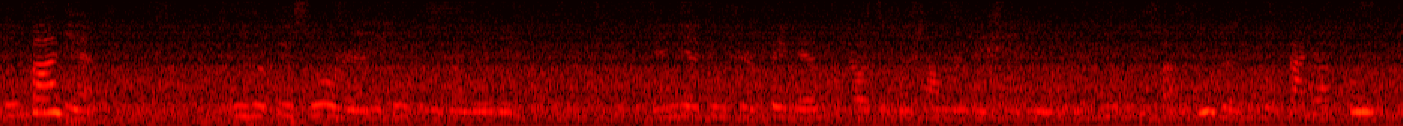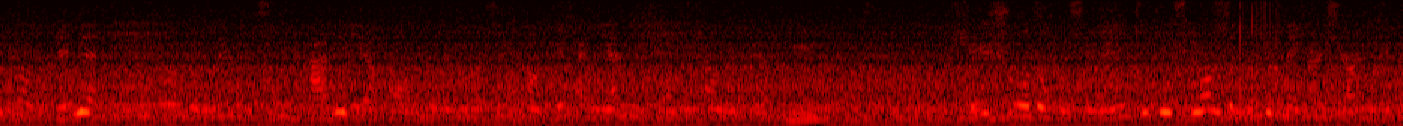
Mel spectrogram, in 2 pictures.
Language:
Chinese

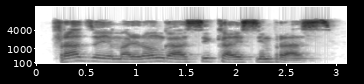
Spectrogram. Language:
Esperanto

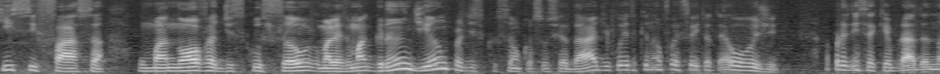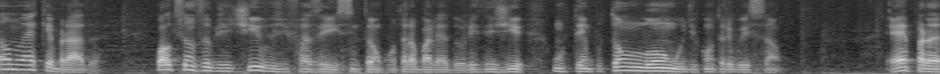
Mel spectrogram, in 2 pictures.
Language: Portuguese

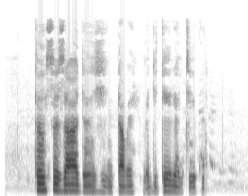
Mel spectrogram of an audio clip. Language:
Dagbani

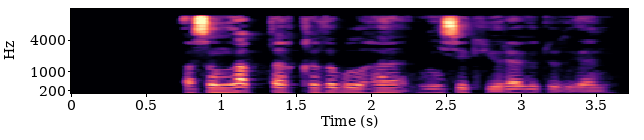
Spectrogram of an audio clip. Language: Bashkir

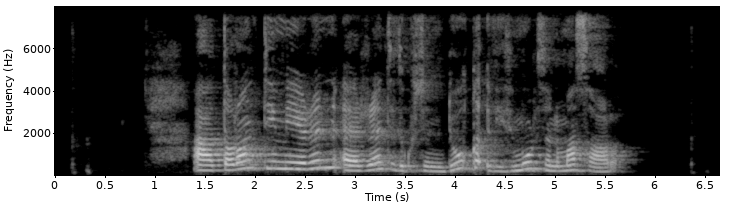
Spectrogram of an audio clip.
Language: Kabyle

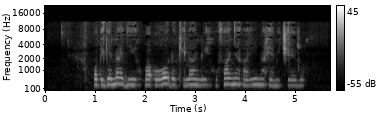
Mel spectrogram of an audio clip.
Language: Swahili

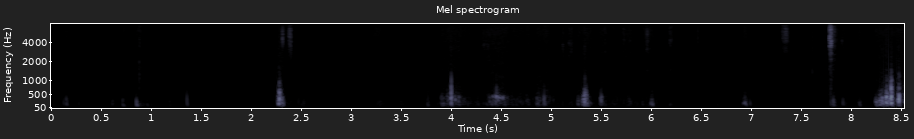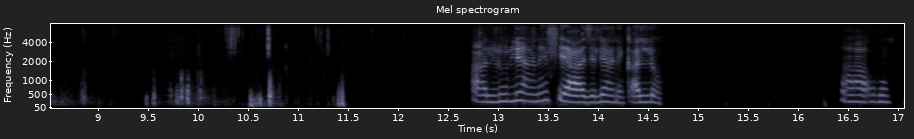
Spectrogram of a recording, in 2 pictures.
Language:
Punjabi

